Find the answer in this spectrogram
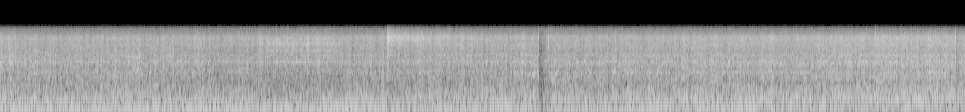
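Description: Metra commuter train running slowly, heard from on board: a steady low rumble of the moving train over the rails, with a brief dip in loudness about halfway through.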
